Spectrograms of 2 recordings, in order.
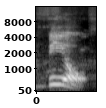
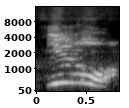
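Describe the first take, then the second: First: The word has an 'ee' vowel sound. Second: The word has a clear 'yoo' vowel sound. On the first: The speaker calls it wrong. "but he's saying feel" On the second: The speaker calls it right. "he's saying fucking fuel"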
